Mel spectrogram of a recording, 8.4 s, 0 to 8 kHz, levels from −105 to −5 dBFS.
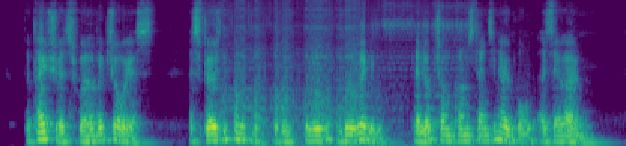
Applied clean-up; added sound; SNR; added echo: neural separator model SepFormer DNS4.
